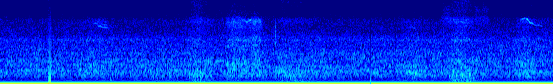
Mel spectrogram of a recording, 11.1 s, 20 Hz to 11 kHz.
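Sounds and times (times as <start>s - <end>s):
faint hiss: 0.0s - 11.0s.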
